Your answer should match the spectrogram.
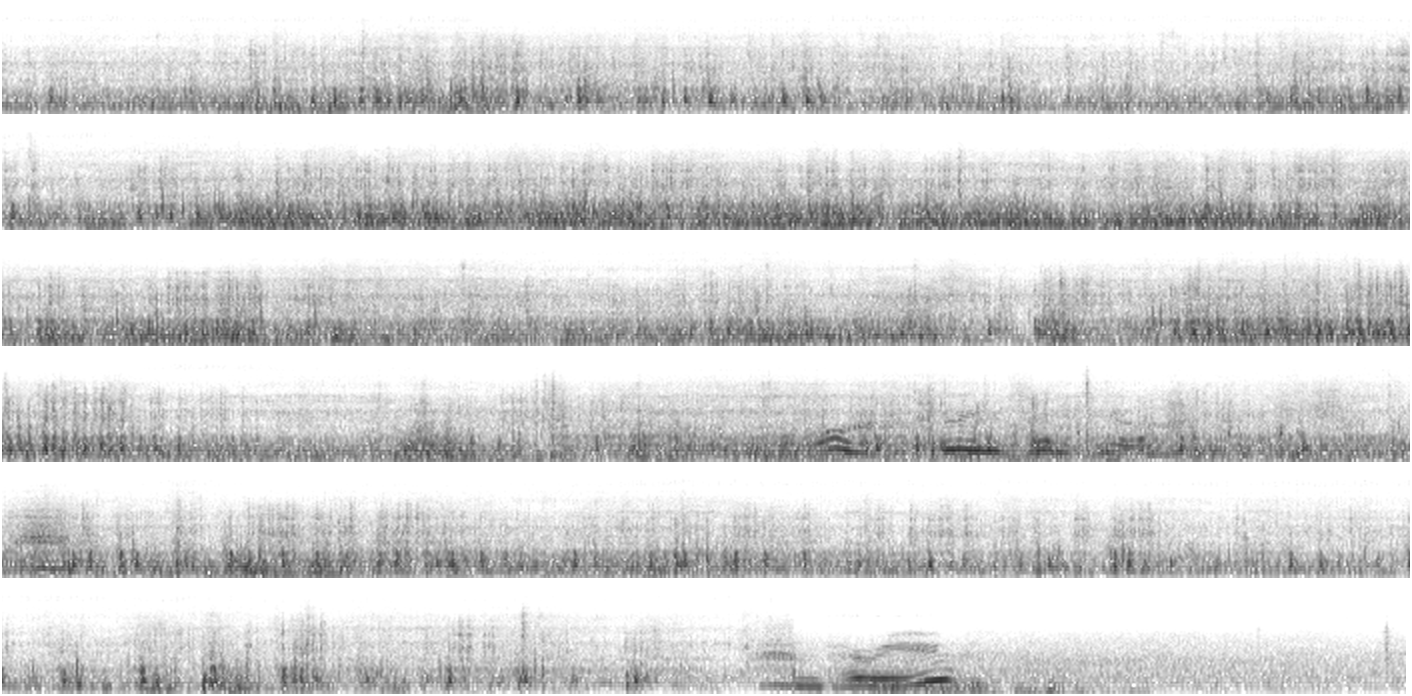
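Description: Mountain bike descending a dirt trail, heard from a chest-mounted camera: tyre noise on the dirt and a constant rattle and clatter from the bike over bumps and roots.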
